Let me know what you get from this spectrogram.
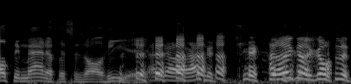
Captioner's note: laughter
